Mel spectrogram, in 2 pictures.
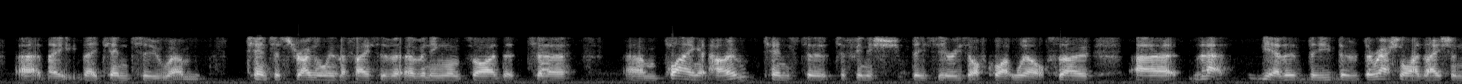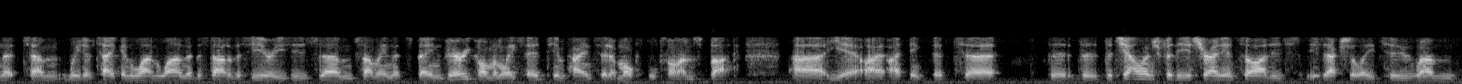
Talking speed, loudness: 185 wpm, -20 LUFS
